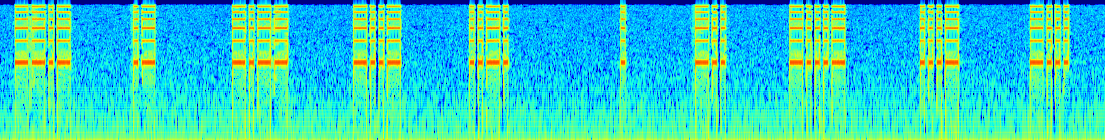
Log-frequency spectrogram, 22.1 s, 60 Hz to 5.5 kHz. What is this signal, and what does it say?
Morse code, heard as a keyed tone, about 14 wpm, spaced as for 5 wpm, 730 Hz. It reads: QAYXF ED <BT> VB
